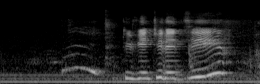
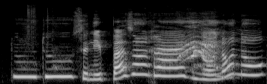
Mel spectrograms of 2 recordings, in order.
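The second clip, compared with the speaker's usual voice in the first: higher, louder thrilled exclamations; gleeful excitement; 5 semitones higher, 5 dB louder, slower than usual. Real, not acted. Mom gushes to viewers about raw cookie dough, higher and louder. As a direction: gush about the treat.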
